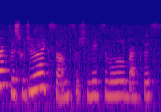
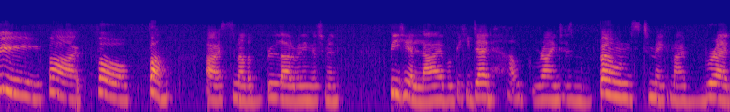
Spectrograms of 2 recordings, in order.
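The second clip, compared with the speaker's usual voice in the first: big, deep, slow, thundering booming giant voice; 4 semitones lower than usual. Telling the story of Jack, the giant enters the room: booming giant voice. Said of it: "into the room booms a big giant".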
